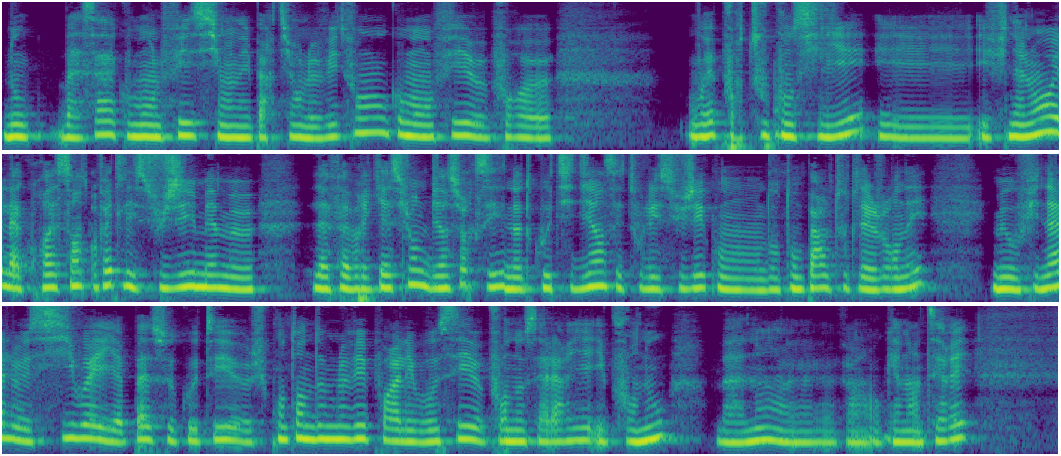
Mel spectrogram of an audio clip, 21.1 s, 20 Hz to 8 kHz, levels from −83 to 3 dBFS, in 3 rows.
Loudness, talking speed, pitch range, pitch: -14 LUFS, 250 wpm, 195-225 Hz, 210 Hz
